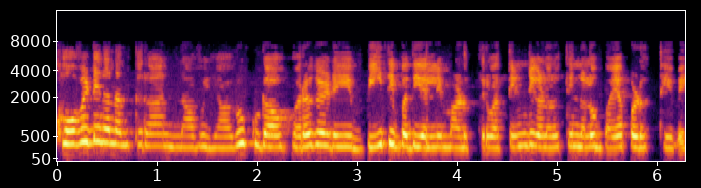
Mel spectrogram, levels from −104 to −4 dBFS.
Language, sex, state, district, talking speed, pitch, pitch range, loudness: Kannada, female, Karnataka, Dharwad, 115 wpm, 265 Hz, 255-295 Hz, -16 LUFS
